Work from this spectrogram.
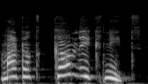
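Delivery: high-pitched, cried-out protest. A girl replies to the woman who sternly scolded her, crying out. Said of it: "riep Anneke".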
